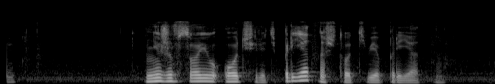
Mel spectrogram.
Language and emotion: Russian, neutral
